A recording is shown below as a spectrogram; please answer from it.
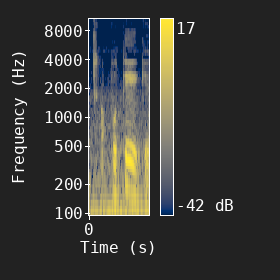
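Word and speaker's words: アポテーケ: あ、結構そのアポテーケっていう、アポテーケって読むんだよなってい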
